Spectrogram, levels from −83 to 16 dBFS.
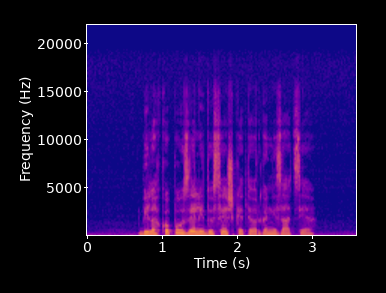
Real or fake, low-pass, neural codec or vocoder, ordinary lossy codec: real; 19.8 kHz; none; none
